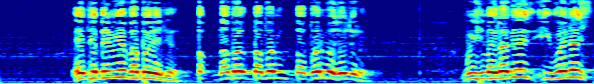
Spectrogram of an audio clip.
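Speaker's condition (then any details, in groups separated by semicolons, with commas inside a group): Down syndrome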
